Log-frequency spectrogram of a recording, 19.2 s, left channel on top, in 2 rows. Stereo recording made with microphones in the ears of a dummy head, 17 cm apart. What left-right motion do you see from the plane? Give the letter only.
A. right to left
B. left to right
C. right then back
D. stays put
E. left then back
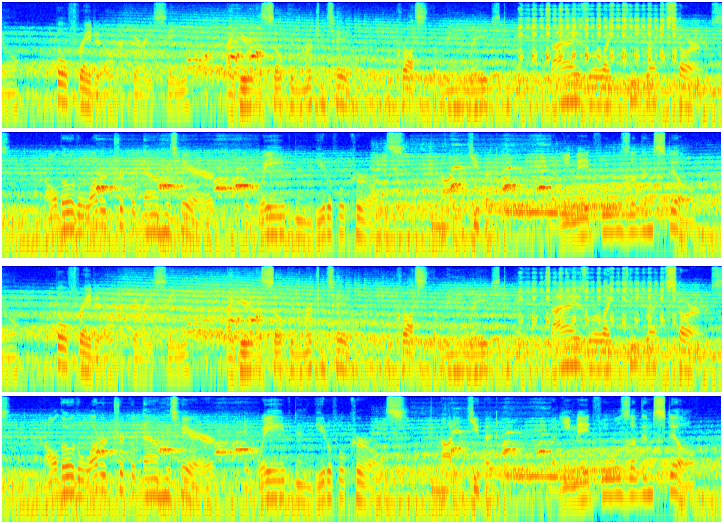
A.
